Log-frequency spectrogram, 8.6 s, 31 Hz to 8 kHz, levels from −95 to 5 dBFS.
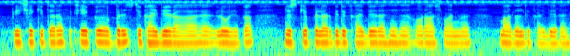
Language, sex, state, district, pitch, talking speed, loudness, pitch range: Hindi, male, Maharashtra, Sindhudurg, 120 Hz, 180 wpm, -26 LUFS, 120-125 Hz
